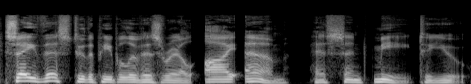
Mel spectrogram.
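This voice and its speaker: A man voicing a solemn, commanding God in an authoritative, measured scripture reading. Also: fairly low pitch, expressive, dry recording, studio quality. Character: God, solemn commanding male deity speaking from fire.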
